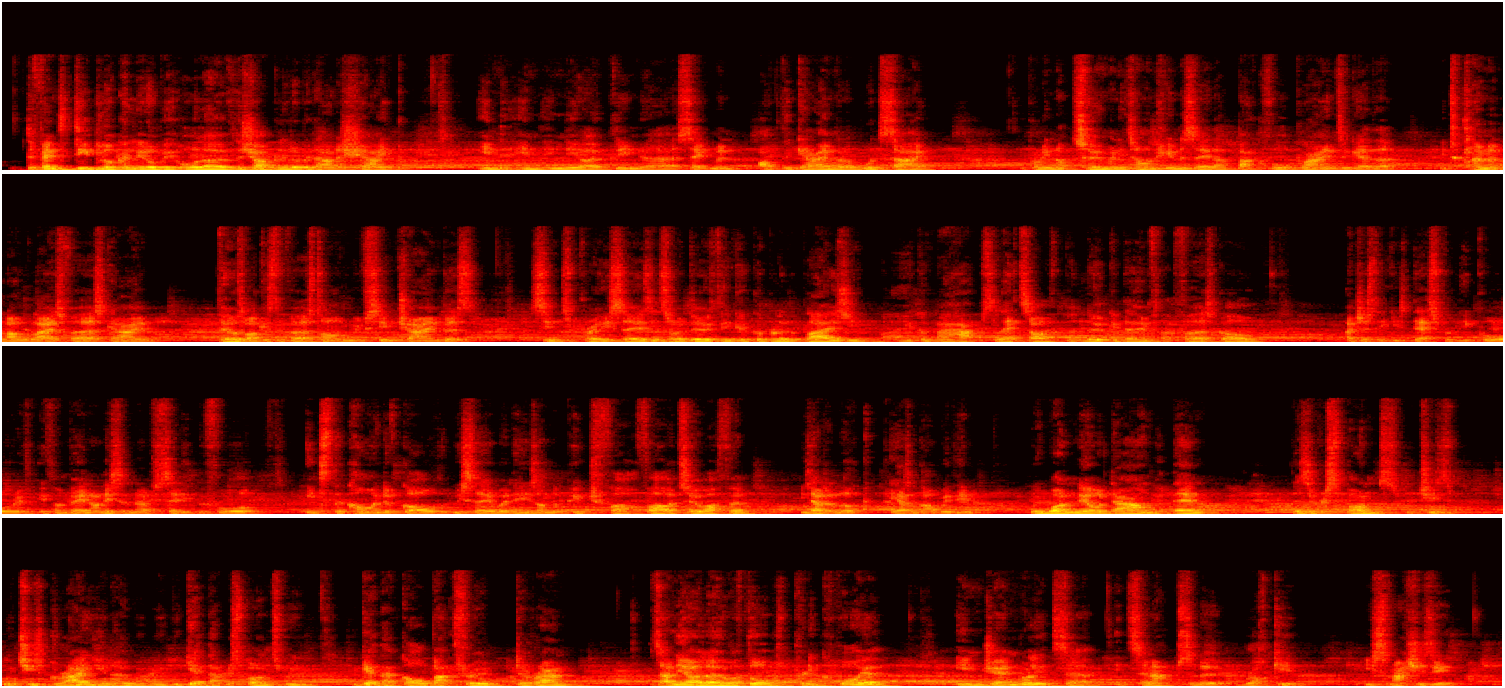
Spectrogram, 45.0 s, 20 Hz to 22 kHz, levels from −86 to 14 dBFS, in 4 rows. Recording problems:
echo of what is said; strong; throughout; 540 ms later, 10 dB below the speech
off-mic speech; far
room echo; very slight; dies away in 0.3 s

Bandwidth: 15 kHz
